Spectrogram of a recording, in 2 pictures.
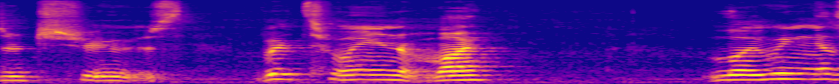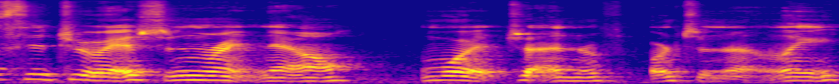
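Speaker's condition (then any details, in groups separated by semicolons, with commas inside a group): Cerebral palsy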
